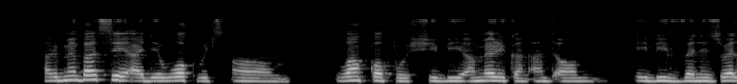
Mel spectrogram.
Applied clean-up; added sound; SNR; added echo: none; none; none; none.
